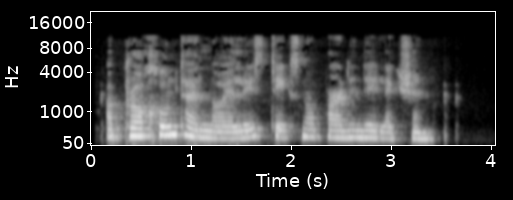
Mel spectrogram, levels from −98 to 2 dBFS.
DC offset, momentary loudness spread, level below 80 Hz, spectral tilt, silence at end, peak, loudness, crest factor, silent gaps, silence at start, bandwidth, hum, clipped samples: under 0.1%; 10 LU; -60 dBFS; -6 dB/octave; 0.65 s; -2 dBFS; -19 LUFS; 18 dB; none; 0.15 s; 11.5 kHz; none; under 0.1%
